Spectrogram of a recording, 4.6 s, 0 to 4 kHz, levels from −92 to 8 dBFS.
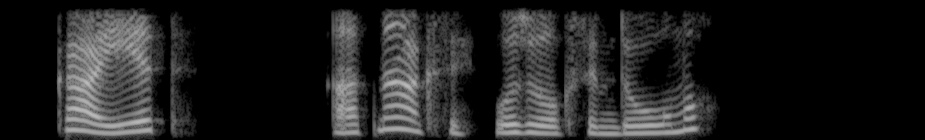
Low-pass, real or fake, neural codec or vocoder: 3.6 kHz; real; none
